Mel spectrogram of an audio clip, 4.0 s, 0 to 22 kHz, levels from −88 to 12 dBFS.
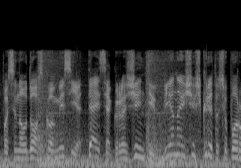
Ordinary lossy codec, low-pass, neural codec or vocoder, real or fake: AAC, 64 kbps; 7.2 kHz; none; real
